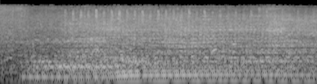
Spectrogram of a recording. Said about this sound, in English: We are now approaching the village of Isle. A helicopter is hovering in the sky. Nothing is left to chance here. The security is very tight.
